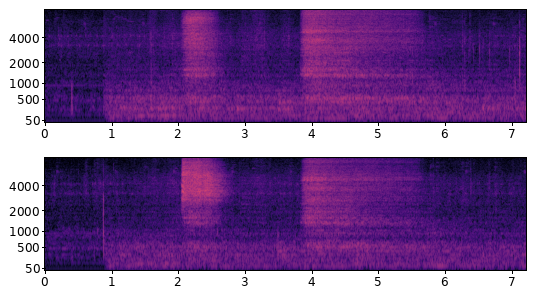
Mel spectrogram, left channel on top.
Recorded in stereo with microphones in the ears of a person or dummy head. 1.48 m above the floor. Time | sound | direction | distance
0.9 | breathing | 85° left | 1.8 m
